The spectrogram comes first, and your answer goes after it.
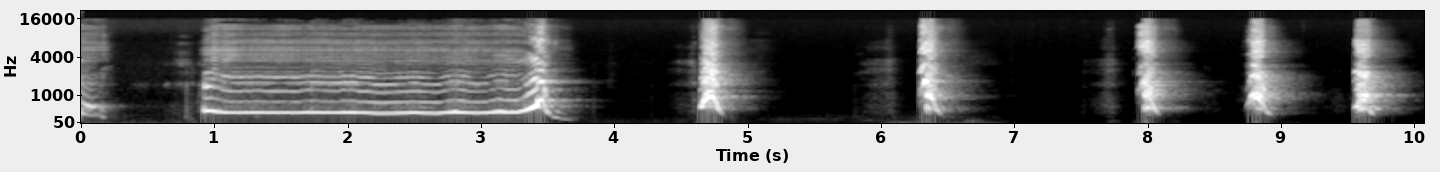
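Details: Greyhound barking for attention: a long, wavering, whine-like drawn-out cry, then a series of six short, sharp barks spaced about one to one and a half seconds apart, indoors with no other sounds.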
